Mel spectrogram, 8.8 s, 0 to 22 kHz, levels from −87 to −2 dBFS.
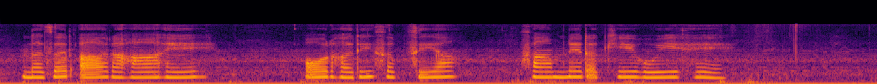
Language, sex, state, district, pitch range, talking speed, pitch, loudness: Hindi, female, Rajasthan, Jaipur, 230-245 Hz, 75 wpm, 235 Hz, -22 LUFS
